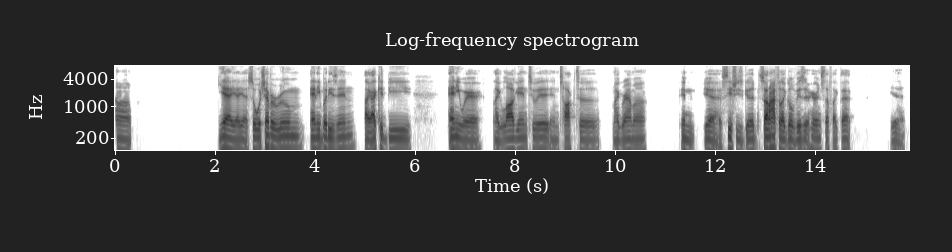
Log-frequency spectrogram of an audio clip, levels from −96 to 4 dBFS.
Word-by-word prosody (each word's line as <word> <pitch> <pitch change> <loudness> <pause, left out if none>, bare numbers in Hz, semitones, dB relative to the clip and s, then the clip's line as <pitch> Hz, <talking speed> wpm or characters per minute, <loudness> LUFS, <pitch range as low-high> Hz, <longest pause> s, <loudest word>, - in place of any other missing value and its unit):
Uh 95 -2 -2 1.8
Yeah, 105 -1 +6
yeah, 95 0 +1
yeah. 95 -2 -2
So 105 +3 -1
whichever 110 +1 +3
room 115 +2 -2
anybody's 105 0 +2
in, 110 +3 -4 0.2
I 95 -1 +4
I 95 - +7
could 105 -3 -3
be 100 0 -4 0.7
anywhere, 95 -3 +2 0.2
like, 90 -1 -3
log 100 +1 +4
into 105 +1 -4
it 105 -1 -1
and 95 0 -11
talk 100 0 0
to 95 0 -5 0.3
my 90 0 -5
grandma 95 +1 -3 0.7
and, 95 -4 -4 0.2
yeah, 95 -2 -1
see 110 - -1
if 100 - -2
she's 95 -3 -5
good. 95 +3 -3
So 110 - +5
I - - +13
don't 110 - +9
have 110 - +7
to, - - +1
like, 95 -2 +3
go 100 -1 +1
visit 95 +2 -2
her 100 -2 -1
and 100 0 -5
stuff 95 - -6
like 95 - -7
that. 100 -1 -4 0.8
Yeah. 85 -4 -8
100 Hz, 160 wpm, -25 LUFS, 95-105 Hz, 1.8 s, I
